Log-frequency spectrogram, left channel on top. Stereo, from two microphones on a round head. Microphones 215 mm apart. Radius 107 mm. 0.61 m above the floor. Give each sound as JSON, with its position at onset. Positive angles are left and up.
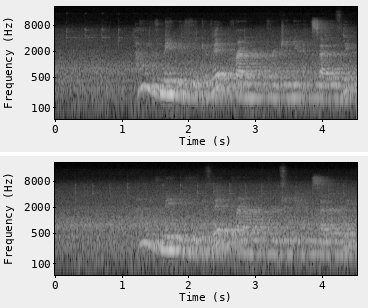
{"t": 1.2, "sound": "a woman speaking", "side_deg": 40, "distance_m": 1.5}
